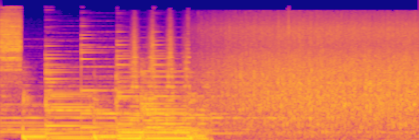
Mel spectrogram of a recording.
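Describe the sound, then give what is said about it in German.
A short musical jingle ends and gives way to a steady, loud rush of water pouring over the old weir of a sawmill on the Stadtbach stream below Fischweier, a continuous roar with splashing texture and no voices. “Es plätschert und rauscht hier, wie an einem Wasserfall. Es ist aber kein Wasserfall, sondern das alte Mühlwehr der Schneidmühle am Stadtbach, unterhalb von Fischweier.”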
